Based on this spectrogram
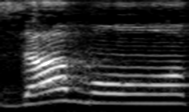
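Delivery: замок with stress on the last syllable.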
